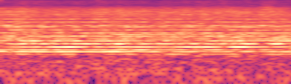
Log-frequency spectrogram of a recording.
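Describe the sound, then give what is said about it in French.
Sustained tonal horn-like sound over low rumbling at a Paris railway station with trains, a steady, fairly soft harmonic drone that holds throughout without clear breaks. “Tout commence par une gare et c'est bien normal pour une arrivée.”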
